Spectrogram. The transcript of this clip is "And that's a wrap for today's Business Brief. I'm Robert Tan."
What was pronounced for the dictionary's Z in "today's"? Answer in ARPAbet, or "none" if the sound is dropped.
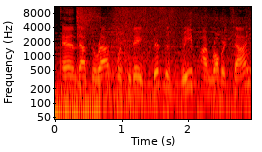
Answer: Z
